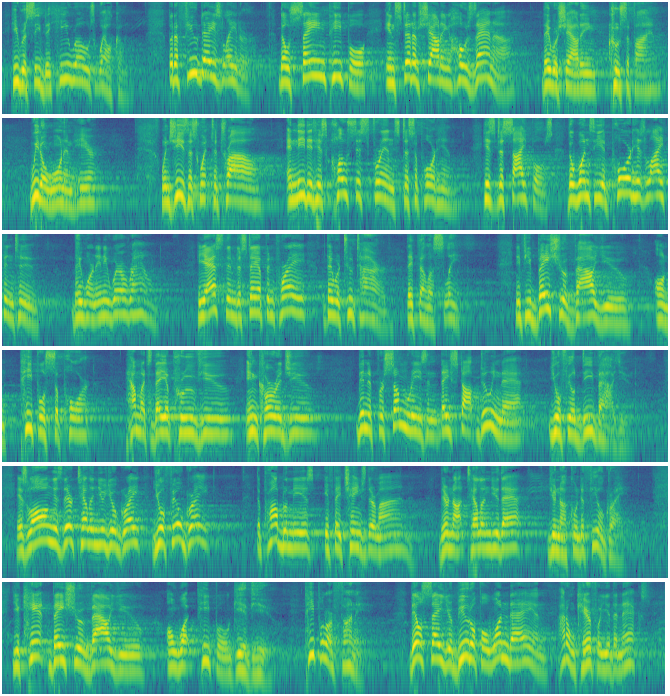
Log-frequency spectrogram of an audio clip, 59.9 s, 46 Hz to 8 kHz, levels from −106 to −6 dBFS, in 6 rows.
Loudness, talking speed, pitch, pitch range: -17 LUFS, 155 wpm, 180 Hz, 165-210 Hz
